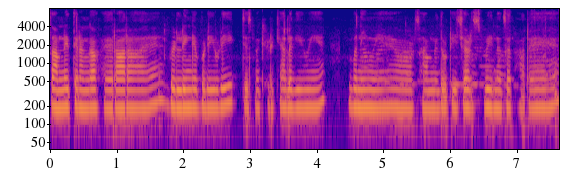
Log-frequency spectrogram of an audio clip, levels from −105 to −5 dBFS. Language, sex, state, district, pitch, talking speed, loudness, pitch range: Hindi, female, Bihar, Darbhanga, 185 Hz, 195 wpm, -41 LUFS, 185-190 Hz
